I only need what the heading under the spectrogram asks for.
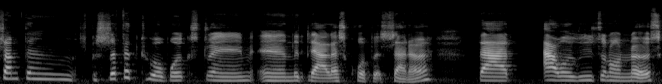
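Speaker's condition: Profound deafness, congenital rubella deafness

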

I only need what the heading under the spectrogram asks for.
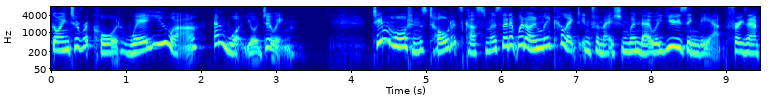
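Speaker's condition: No condition

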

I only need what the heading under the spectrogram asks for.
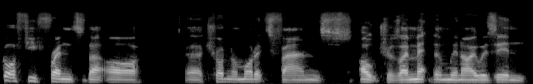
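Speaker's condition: No condition

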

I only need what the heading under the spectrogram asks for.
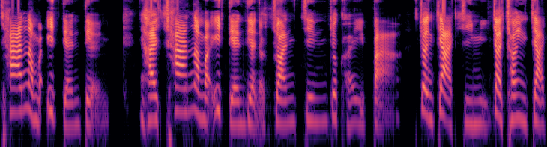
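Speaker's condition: Congenital hearing impairment, congenital cochlear underdevelopment; can sound sing-song

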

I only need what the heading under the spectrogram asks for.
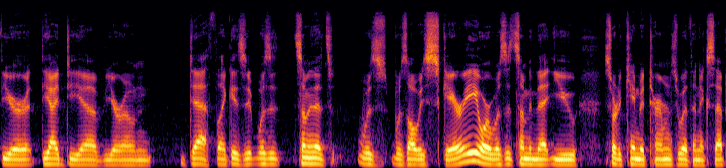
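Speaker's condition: No condition

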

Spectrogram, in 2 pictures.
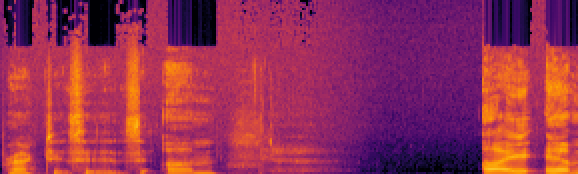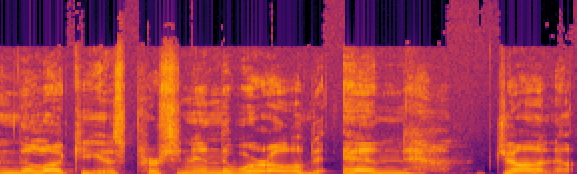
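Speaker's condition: Spasmodic dysphonia; diagnosis took six years

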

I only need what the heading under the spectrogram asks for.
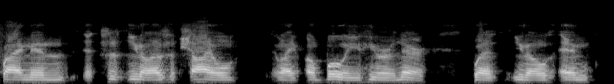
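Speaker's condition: Cleft lip and palate; malformed legs

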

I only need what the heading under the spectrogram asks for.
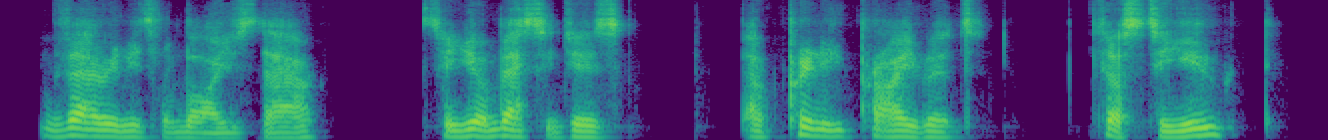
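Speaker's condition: Muscular dystrophy; very slowly progressive muscular dystrophy, severe physical disability, relies on voice control of devices; can just about speak, limited breath, eye gaze technology may come next after voice control; effortful enunciation, uses fewest words to conserve breath

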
